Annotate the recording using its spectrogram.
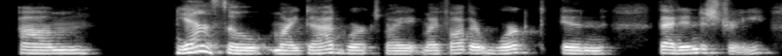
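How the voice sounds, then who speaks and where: Against a quiet background, a woman uses an ordinary speaking voice, fairly low in pitch and fairly even in intonation. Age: 50s. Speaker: nonprofit founder. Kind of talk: panel discussion.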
